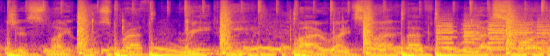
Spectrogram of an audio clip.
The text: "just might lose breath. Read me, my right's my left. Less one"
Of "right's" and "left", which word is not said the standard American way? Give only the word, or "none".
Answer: none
